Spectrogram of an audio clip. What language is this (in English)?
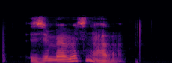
Kabyle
